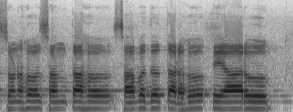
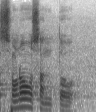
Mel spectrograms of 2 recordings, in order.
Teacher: ਆਪਾਂ ਹਾਹੇ ਅੱਖਰ ਦਾ ਉਚਾਰਨ ਬੜਾ ਹੀ ਘੱਟ ਕਰਦੇ, ਛੱਡ ਹੀ ਦਿੱਤਾ ਹੈ · Shown in: second take · । ਜੇ ਕਰਹਿ ਪਾਠ ਹੈ ਤਾਂ ਉਹਨੂੰ ਕਰੈ ਜਾਂ ਕਰੇ ਕਹਿ ਜਾਣਾ।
